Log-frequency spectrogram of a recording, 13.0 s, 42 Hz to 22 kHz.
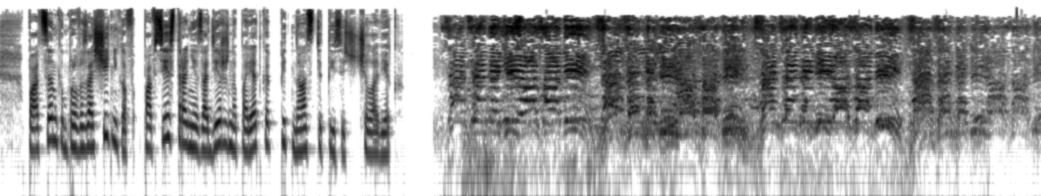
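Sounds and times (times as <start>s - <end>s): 
speech: 0.4s - 6.2s
protest crowd chanting a slogan in unison: 5.4s - 13.0s.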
